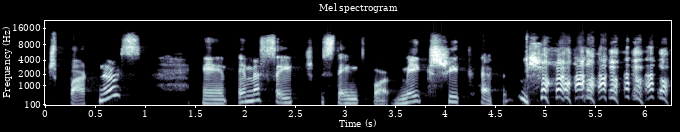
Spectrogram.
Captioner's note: laughs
